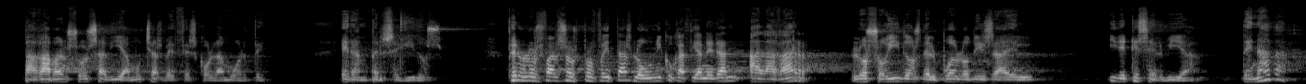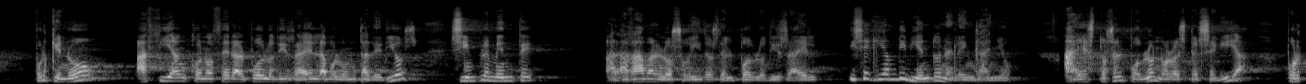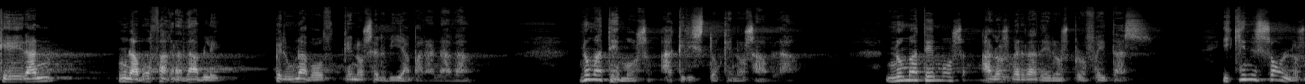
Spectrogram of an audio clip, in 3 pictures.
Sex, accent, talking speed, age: male, Spanish, 145 wpm, 50-69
